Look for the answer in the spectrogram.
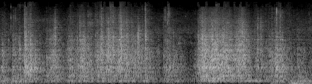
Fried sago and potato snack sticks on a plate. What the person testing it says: काही कुरकुरे तळून घेतले आहे मस्त कुरकुरीत आवाज येतोय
